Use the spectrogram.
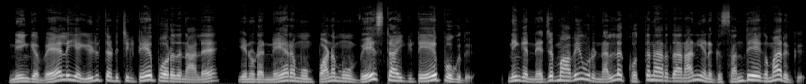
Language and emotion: Tamil, angry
